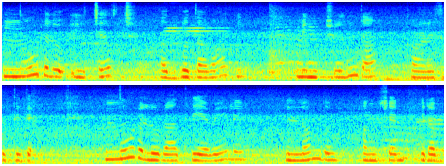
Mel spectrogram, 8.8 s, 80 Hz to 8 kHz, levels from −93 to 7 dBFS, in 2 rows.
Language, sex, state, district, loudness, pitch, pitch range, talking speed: Kannada, female, Karnataka, Dakshina Kannada, -18 LUFS, 235 Hz, 225-255 Hz, 90 wpm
